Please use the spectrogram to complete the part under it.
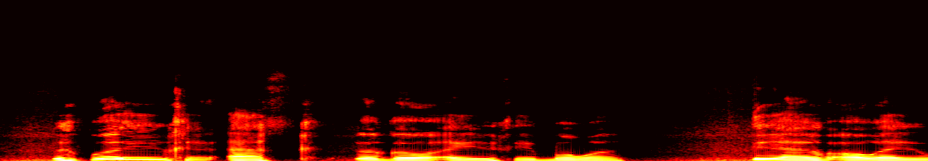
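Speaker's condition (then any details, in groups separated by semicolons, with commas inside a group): Cerebral palsy; affects voice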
